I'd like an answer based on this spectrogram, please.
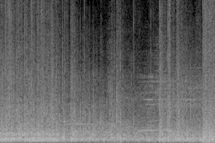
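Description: Aerial fireworks display going off: a dense, continuous run of overlapping bangs and crackles, with a few sharper bangs about a second and a half in and again near the end.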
